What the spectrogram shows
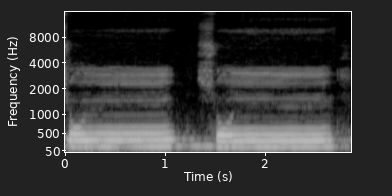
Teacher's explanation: اب دو پیش پڑھتے ہوئے تنوین کے ہونٹوں کو گول کریں گے، اور گول کرنے کے بعد اخیر میں ہونٹوں کو پھر سیدھا کریں گے، غنّے کے ساتھ سیدھا ہو جائیں گے۔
